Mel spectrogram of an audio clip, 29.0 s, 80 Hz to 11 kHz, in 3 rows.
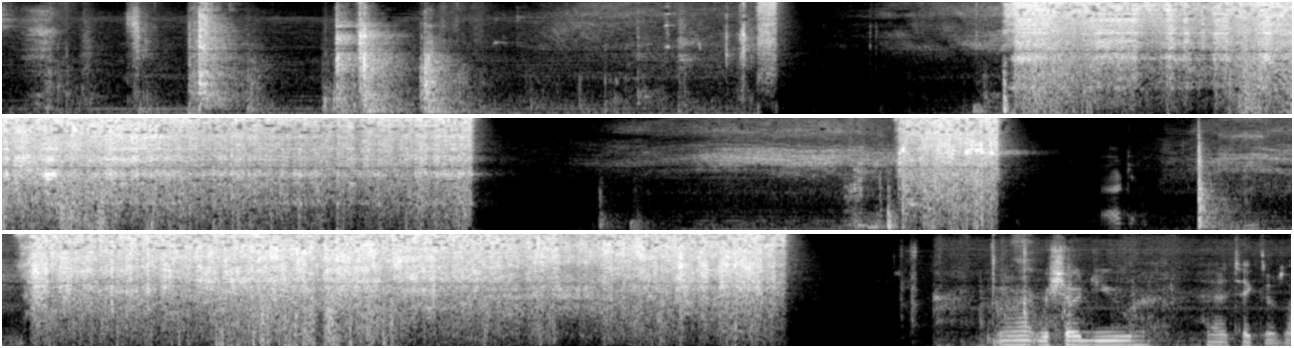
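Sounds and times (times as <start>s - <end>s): compressed air blowgun hissing: 14.3s - 17.2s, 18.8s - 25.3s.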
